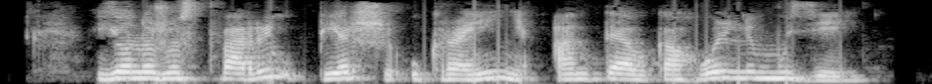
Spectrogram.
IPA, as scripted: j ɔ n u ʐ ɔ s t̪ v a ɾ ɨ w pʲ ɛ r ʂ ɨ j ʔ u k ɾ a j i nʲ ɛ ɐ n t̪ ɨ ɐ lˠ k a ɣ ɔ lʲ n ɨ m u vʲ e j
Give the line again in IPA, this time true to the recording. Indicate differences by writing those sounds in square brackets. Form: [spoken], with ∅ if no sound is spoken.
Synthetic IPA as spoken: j ɔ n u ʐ ɔ s t̪ v a ɾ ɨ w pʲ ɛ r ʂ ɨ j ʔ u k ɾ a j i nʲ ɛ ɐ n t̪ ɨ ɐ lˠ k a ɣ ɔ lʲ n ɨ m u [zʲ] e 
